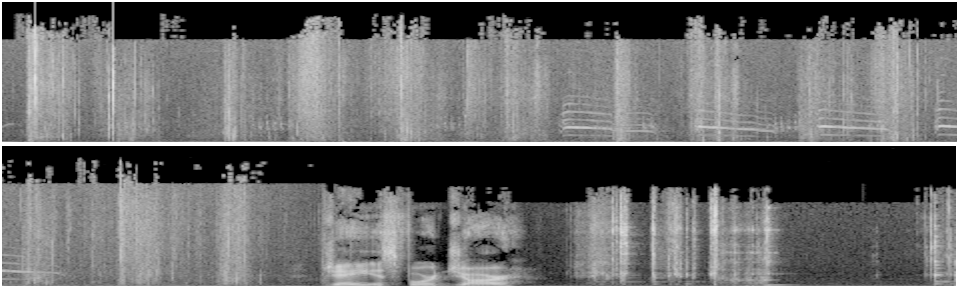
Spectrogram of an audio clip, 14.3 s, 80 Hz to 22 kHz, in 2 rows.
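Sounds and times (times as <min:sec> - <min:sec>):
footsteps of someone hiking crunching along a trail: 0:00.0 - 0:09.8
low hum: 0:00.0 - 0:14.3
high descending bird cries: 0:01.9 - 0:08.4
speech: 0:09.6 - 0:11.1.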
